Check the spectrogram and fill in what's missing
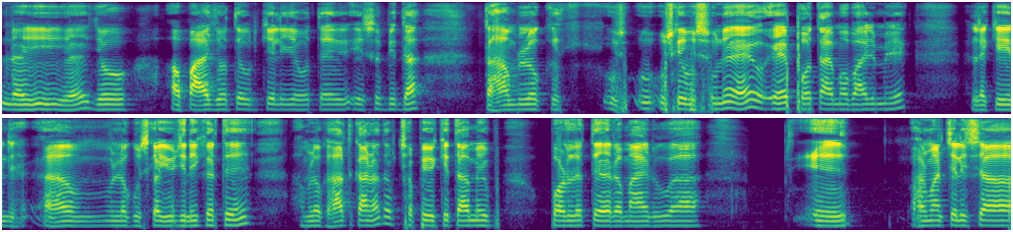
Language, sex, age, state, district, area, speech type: Hindi, male, 45-60, Uttar Pradesh, Ghazipur, rural, spontaneous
